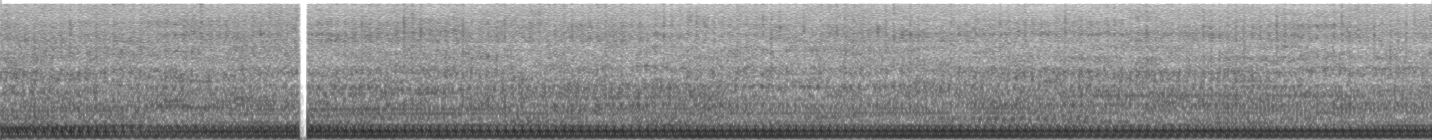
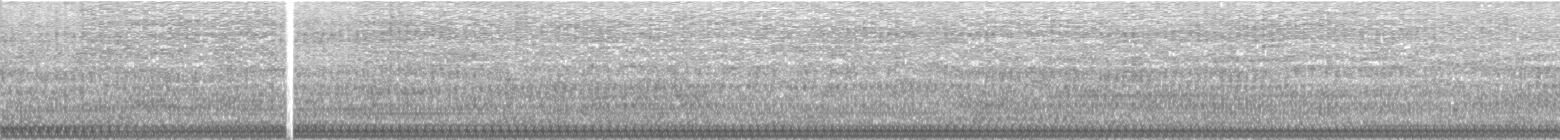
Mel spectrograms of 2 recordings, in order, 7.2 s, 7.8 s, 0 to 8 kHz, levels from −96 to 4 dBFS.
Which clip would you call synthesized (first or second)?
first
